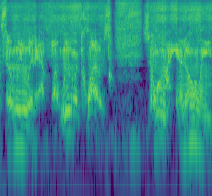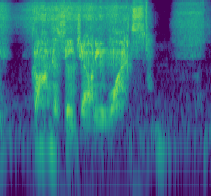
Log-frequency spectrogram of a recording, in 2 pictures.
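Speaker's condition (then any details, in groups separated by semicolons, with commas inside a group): Laryngectomy; presses on neck daily to talk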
